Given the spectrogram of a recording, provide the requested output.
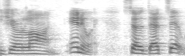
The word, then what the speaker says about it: Guerlain: It's a Guerlain. I used to say Guerlain, but I say Guerlain.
